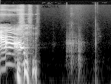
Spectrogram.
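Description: A cat meows once, high and drawn out with a bending pitch, then quieter rustling and a brief tick follow.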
